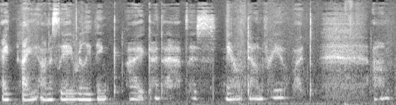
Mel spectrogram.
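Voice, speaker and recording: A woman whispering softly and breathily in a gentle, reassuring ASMR medical roleplay, speaking close to the microphone. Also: medium pitch, fairly even intonation, unhurried, gravelly, slight background noise. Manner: gentle, reassuring, hesitant check-up patter. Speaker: ASMR roleplayer playing a doctor for monsters.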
